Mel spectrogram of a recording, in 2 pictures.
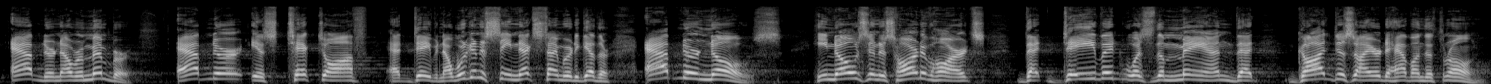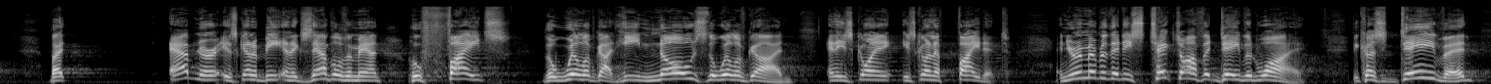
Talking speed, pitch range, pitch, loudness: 165 wpm, 185-245 Hz, 210 Hz, -18 LUFS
